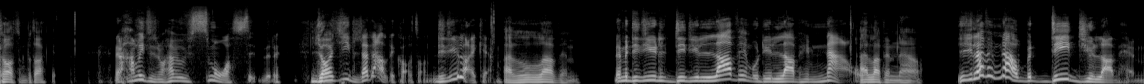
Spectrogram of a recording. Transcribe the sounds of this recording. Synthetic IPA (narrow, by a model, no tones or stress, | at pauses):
kʰɑːlˠsɔ̃n̩pətɑkɨt̚ | nɛmhãnvɪɪnhanvɪsmoːsʉ̰ːɾ | jɑːɡjɪlːad̪əa̰ld̪ɾɪkʰɑ̰ːlˠsɔ̰̃nd̪ɪdjəla̰ɪkhɪ̰̃maɪlʌv̥hɪ̃m | nɛmənd̪ɪdjɨdɪdjɨlʌvhɪ̃mɔdɪjəlʌvhɪ̃mna̰ʊaɪlʌv̥ɪ̃mna̰ʊ | jajəlʌv̥hɪ̃mnaʊbʌt̪̚d̪̥ɪdjɨlʌ̰vhɪ̰̃m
